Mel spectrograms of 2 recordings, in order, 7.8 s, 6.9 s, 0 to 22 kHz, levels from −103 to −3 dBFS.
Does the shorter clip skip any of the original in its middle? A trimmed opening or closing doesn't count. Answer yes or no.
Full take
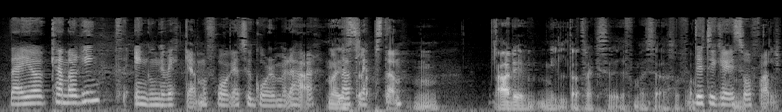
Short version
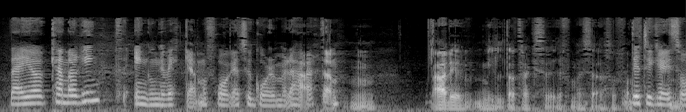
yes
